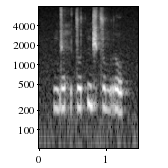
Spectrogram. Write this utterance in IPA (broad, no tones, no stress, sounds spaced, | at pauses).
n d ɛ h ɨ t o t͡s n d͡ʒ ɨ t͡s o m r o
